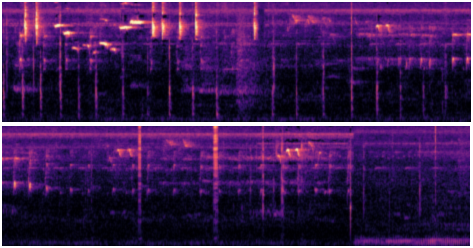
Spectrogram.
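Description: Birds chirping in short high calls, most busily in the first few seconds, over a string of sharp ticks several a second. A low steady hum starts near the end.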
